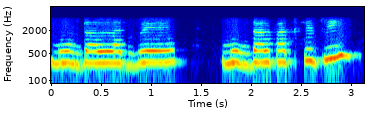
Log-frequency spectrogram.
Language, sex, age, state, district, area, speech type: Bengali, female, 18-30, West Bengal, Alipurduar, rural, conversation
